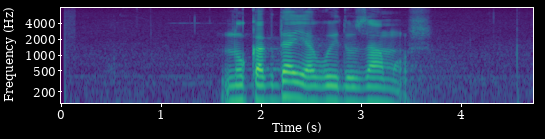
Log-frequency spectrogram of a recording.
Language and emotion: Russian, neutral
